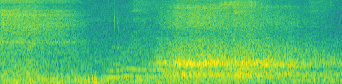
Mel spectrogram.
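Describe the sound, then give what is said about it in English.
A deep breath drawn in and let out, soft and airy, with a gentle snort-like rush that swells in the middle and then fades away quietly, with no talking over it. “what I want you to do is everybody take a deep breath. Good. Again.”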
